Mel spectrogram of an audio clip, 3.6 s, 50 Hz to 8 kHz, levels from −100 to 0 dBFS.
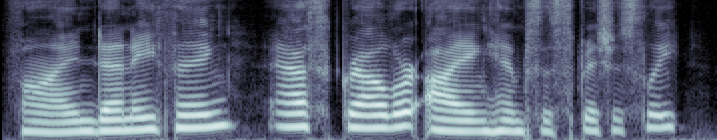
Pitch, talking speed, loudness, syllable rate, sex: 205 Hz, 115 wpm, -15 LUFS, 4.7 syllables/s, female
